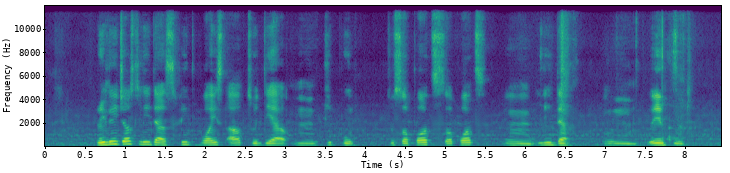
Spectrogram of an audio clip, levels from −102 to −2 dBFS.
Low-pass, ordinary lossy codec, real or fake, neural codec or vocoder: none; none; fake; codec, 24 kHz, 3.1 kbps, DualCodec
